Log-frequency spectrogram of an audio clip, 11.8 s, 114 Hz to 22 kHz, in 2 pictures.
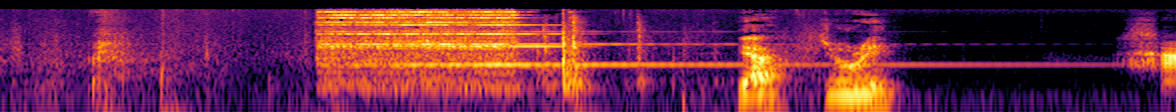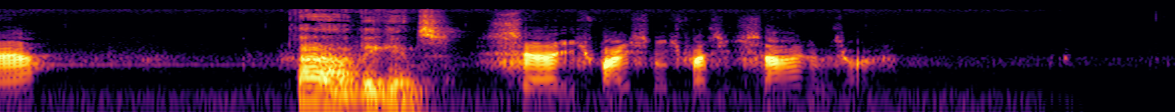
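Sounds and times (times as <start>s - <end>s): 
telephone ringing: 1.6s - 7.0s
speech: 3.7s - 4.6s, 7.4s - 10.4s.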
